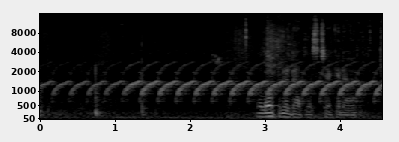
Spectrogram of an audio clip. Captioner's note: alarm blaring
